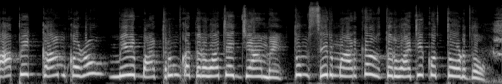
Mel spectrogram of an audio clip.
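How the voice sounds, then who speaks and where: A woman's cartoonish character voice at an extremely high pitch, with fairly even intonation, very even loudness and a fairly quick pace. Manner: bossy and mocking.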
